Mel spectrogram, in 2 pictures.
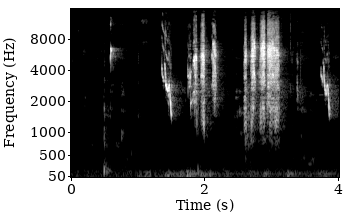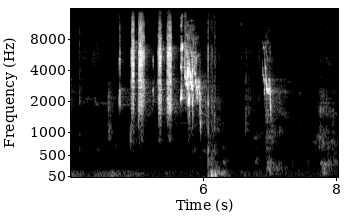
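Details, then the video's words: A happy budgie chirps in clusters of scratchy, noisy notes and falling squawks, with short pauses between bursts and a soft low thump midway. "Happy budgie chirping sound"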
